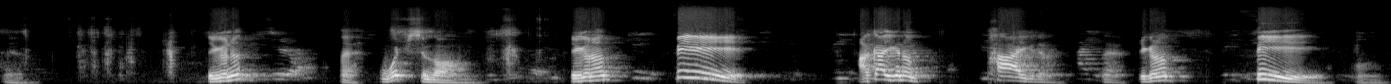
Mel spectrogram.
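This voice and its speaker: In this classroom lesson, a male teacher goes slowly and patiently, stretching out each repeated word. His pitch is lively, and he jokes around with the students.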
